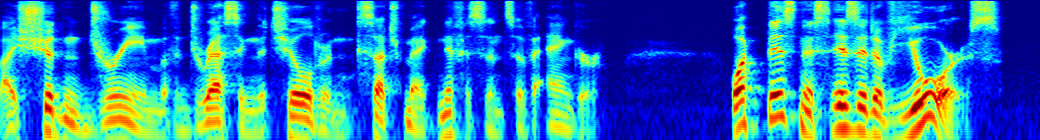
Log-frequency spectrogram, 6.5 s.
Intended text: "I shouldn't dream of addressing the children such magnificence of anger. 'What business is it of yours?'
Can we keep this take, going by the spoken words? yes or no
yes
